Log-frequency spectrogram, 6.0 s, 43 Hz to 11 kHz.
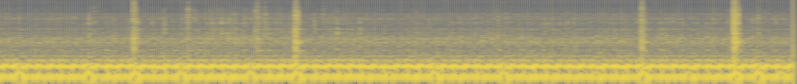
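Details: BMW E66 N73 V12, about 110K miles, warmed up, paper test at exhaust: steady low idle broken by irregular sharp puffs, paper randomly sucked in as if an exhaust valve stuck open; cylinder 8 intermittent misfire at idle.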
